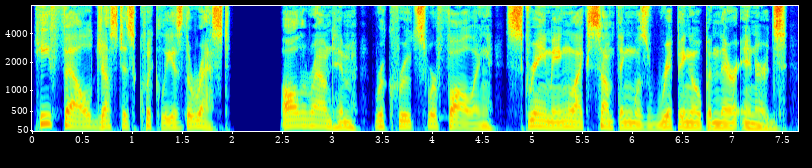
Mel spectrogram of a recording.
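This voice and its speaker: A man narrating a military science fiction audiobook in a measured, grave, dramatic way. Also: medium pitch, darkish tone, no echo, studio quality. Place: dry recording studio.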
